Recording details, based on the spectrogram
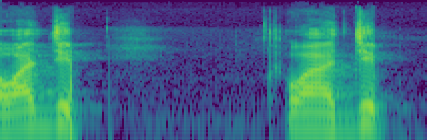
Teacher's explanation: kalian perhatikan bunyi yang dihasilkan itu tidak murni bunyi B secara penuh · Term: bunyi P tertutup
